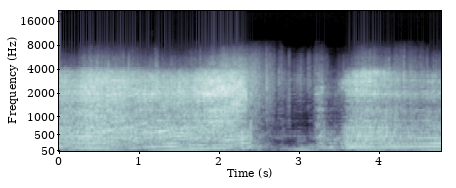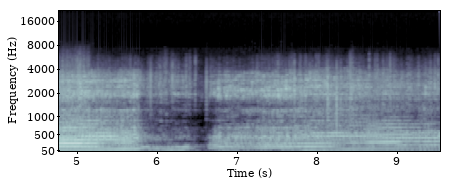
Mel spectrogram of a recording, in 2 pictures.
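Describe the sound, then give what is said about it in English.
A car engine revs loudly as the car drives off, its steady droning note dipping twice briefly between surges of power, with no voices. “Let's start driving.”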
